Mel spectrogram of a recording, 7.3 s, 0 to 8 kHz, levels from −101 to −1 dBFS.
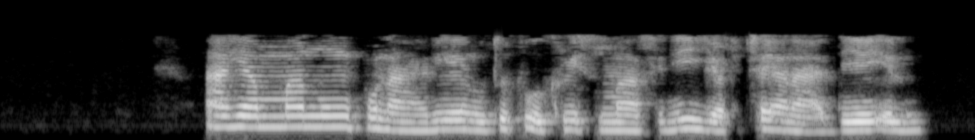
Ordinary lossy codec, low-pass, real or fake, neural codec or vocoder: AAC, 16 kbps; 7.2 kHz; real; none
